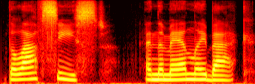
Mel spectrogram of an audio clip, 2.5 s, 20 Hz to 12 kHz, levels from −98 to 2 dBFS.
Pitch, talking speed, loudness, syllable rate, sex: 210 Hz, 190 wpm, -16 LUFS, 5.0 syllables/s, female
